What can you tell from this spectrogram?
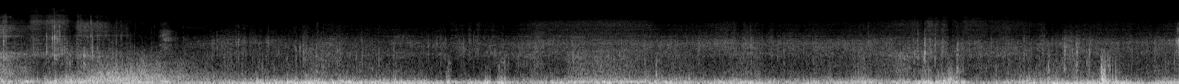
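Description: Wind buffeting the microphone in a steady low rumble as a mountain bike rides down a dirt and gravel trail, with scattered short knocks and rattles from the bike and tyres on the rough ground, a few of them near the end.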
